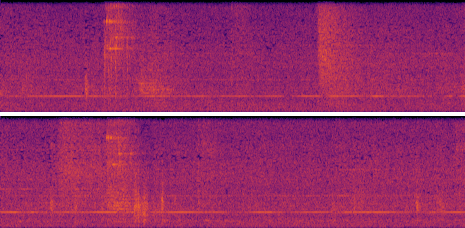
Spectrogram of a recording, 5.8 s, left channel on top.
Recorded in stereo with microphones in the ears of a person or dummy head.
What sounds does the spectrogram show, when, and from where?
1.3 s breaking glass: 50° left (ahead or behind), 5.5 m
